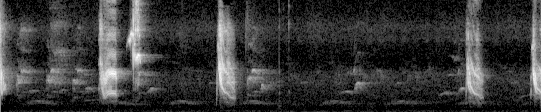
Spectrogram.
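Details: Morning lure sound for long-tailed shrikes, played to make them sing: scattered loud, harsh downward-sweeping notes, a pair near the start and single ones later, separated by softer faint chirps and quiet gaps.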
